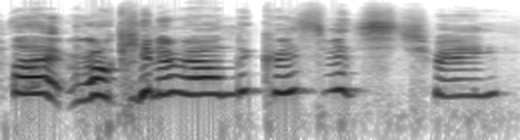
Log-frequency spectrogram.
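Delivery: high, loud laughing explanation. Real, not acted. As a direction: giggle helplessly while explaining.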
